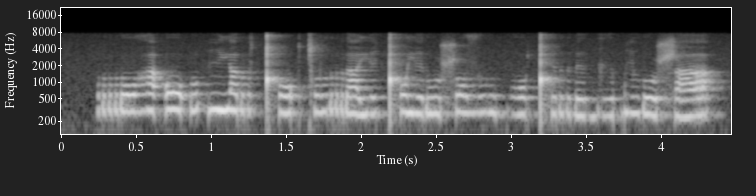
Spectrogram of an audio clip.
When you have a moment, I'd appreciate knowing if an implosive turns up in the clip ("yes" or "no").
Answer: yes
